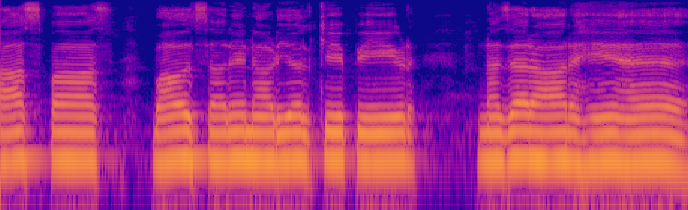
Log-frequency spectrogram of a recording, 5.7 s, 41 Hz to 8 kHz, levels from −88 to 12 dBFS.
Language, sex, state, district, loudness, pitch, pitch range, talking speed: Hindi, male, Bihar, Kishanganj, -19 LUFS, 140 Hz, 140-145 Hz, 105 wpm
